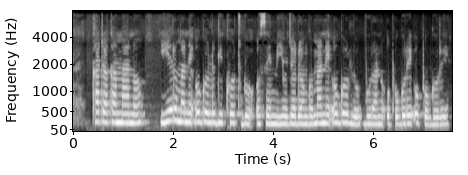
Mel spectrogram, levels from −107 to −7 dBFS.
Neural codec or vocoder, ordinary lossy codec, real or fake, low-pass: none; MP3, 64 kbps; real; 7.2 kHz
